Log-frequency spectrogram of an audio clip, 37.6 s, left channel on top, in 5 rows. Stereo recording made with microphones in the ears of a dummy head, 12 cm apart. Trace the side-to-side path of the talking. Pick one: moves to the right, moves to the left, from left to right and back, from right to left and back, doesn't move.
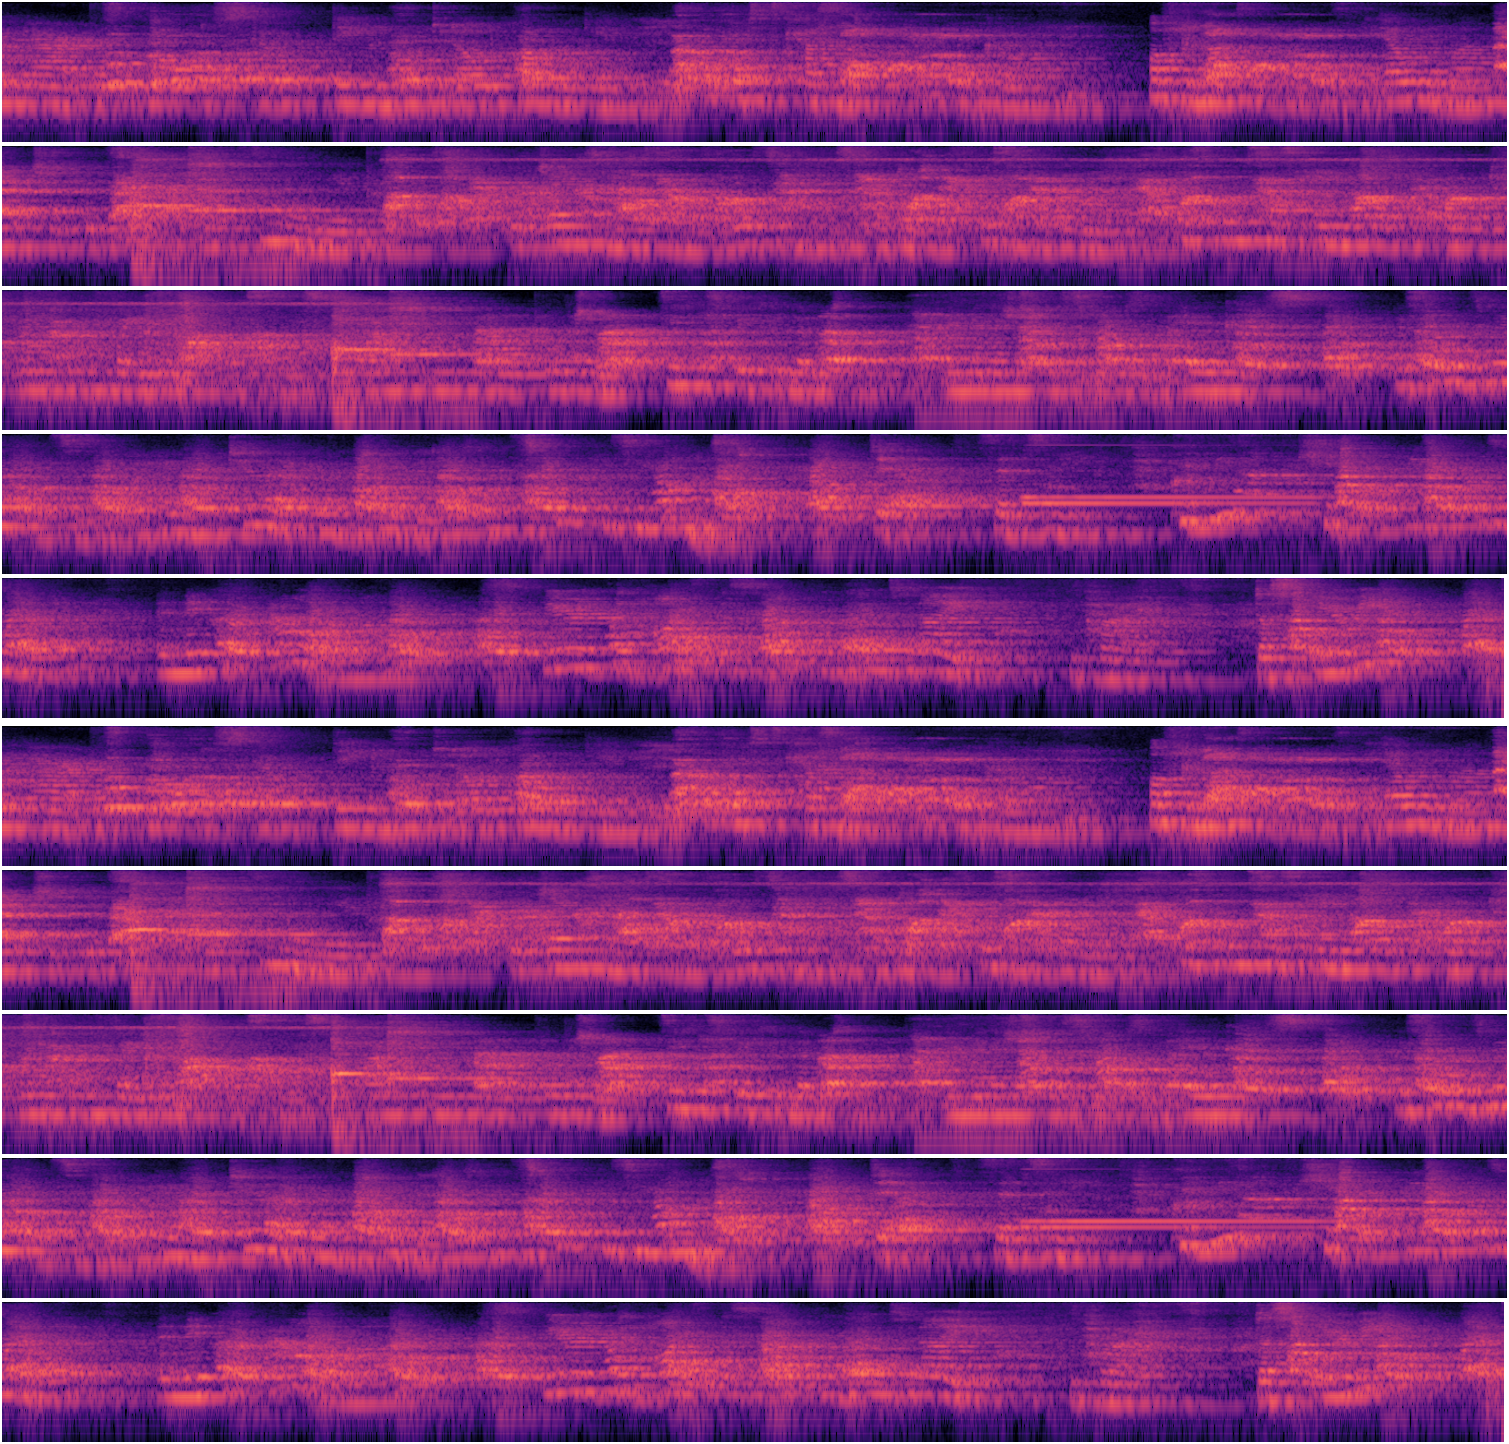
doesn't move.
